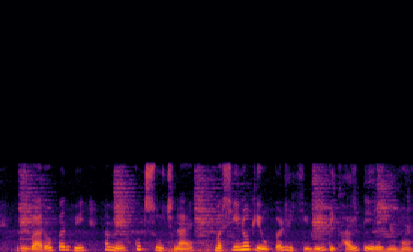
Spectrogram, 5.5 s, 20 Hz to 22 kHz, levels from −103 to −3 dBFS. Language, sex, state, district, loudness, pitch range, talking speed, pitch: Hindi, female, Goa, North and South Goa, -34 LUFS, 185-280 Hz, 165 wpm, 215 Hz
